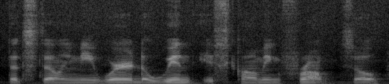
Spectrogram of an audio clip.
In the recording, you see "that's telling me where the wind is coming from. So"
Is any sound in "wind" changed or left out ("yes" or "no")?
no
